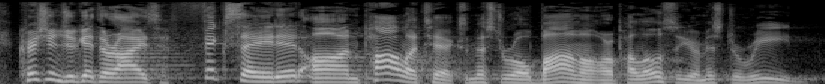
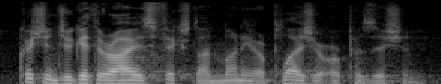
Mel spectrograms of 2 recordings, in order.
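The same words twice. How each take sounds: First: Forceful preaching. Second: Said in the usual way. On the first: Real, not acted. Preacher scolding his flock with forceful preaching. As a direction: hammer the first 'Christians who get' line hard. Preacher's rising repeated indictment.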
